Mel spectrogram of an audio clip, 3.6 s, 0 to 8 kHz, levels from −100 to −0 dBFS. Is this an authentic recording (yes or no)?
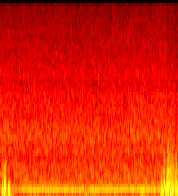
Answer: yes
